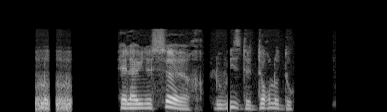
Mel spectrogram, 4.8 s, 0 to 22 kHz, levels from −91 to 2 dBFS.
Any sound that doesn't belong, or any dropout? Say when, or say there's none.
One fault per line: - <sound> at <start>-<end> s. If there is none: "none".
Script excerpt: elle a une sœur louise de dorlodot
- laugh at 0.4-0.9 s
- dropout at 2.8-2.9 s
